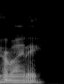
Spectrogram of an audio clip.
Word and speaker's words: Hermione: I asked my mom, and then she told me Hermione.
